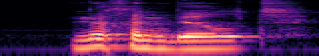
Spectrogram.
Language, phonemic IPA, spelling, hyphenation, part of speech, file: Dutch, /ˈmʏ.ɣə(n)ˌbʏlt/, muggenbult, mug‧gen‧bult, noun, Nl-muggenbult.ogg
- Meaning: a mosquito bite (inflamed bump by a mosquito biting)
